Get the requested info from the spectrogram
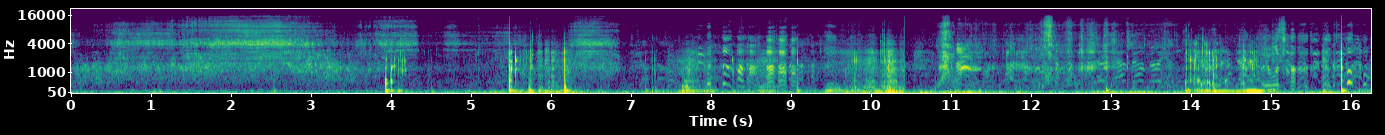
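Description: Seawater sloshing and splashing around a camera held at the water's surface, with many sharp splashes from about four seconds in over a steady low rumble of water and wind on the microphone. Voices can be heard at times.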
